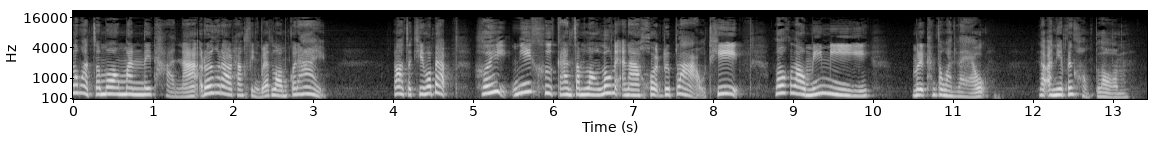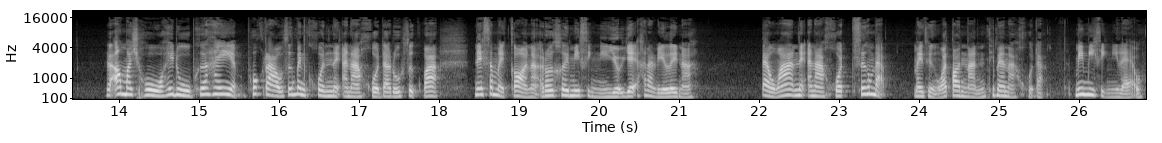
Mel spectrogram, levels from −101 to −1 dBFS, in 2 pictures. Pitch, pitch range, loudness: 245 Hz, 205-280 Hz, -22 LUFS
